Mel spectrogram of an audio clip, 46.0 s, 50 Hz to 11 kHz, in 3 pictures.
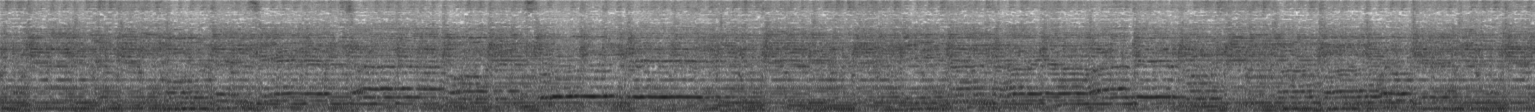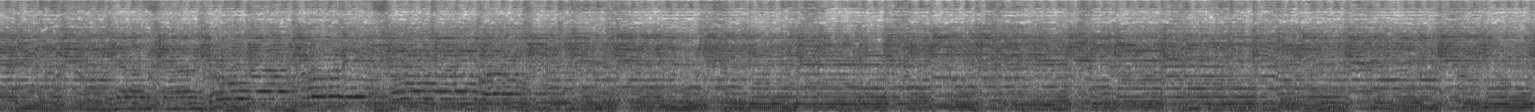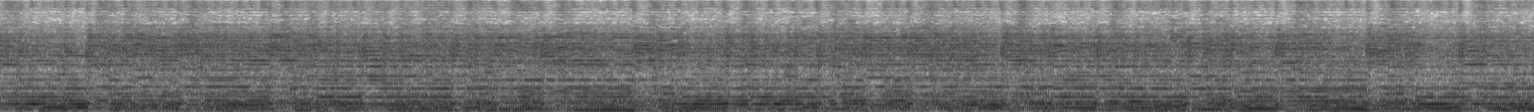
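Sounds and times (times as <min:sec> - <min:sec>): guitar playing: 0:00.0 - 0:46.0
person singing: 0:01.4 - 0:08.1, 0:08.7 - 0:15.4, 0:16.0 - 0:21.6.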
